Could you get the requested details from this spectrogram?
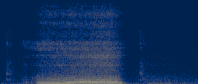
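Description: One loud, low, rattling snore on a breath in, lasting over a second, then quiet breathing.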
